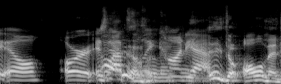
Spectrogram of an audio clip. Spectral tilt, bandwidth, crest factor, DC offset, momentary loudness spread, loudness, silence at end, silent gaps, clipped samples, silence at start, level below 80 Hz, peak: -6.5 dB/octave; 14 kHz; 12 dB; under 0.1%; 5 LU; -14 LUFS; 0 s; none; under 0.1%; 0 s; -52 dBFS; -2 dBFS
